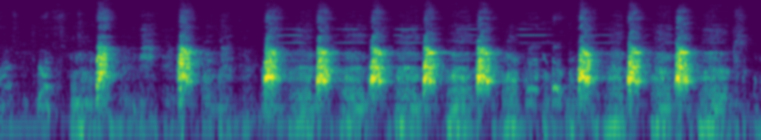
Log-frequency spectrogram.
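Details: American Bully, the mother of Thatcher, in the Philippines, barking in a long series of loud, broad barks about one per second, some faint and some strong, with a low steady hum beneath and a trace of speech.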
